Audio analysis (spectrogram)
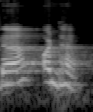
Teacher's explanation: इनकी जो ध्वनि है वो ऐसा लगता है जैसे कि हमारी जीवा से उलट कर के बाहर इनको क्या कर दिया गया हो फेंक दिया गया हो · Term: उत्क्षिप्त व्यंजन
